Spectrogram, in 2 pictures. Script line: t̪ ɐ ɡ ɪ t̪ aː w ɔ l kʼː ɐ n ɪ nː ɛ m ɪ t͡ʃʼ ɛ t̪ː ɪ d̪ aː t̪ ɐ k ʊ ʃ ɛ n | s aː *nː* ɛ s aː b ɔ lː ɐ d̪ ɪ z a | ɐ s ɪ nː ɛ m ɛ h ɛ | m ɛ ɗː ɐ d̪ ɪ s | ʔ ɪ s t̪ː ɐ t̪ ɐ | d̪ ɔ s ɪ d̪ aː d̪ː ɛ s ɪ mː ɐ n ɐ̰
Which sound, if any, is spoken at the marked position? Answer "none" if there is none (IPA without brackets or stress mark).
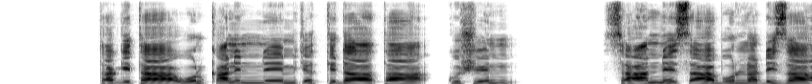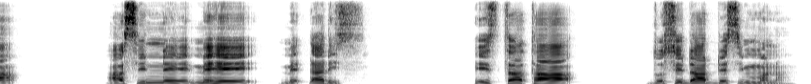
nː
